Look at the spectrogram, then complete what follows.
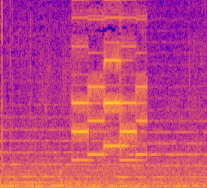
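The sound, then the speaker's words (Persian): A telephone rings once with a bright, high electronic trill lasting about half a second, set against a steady background hiss like soft rain, with no voices. “مادر تلفن جواب میدین؟”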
